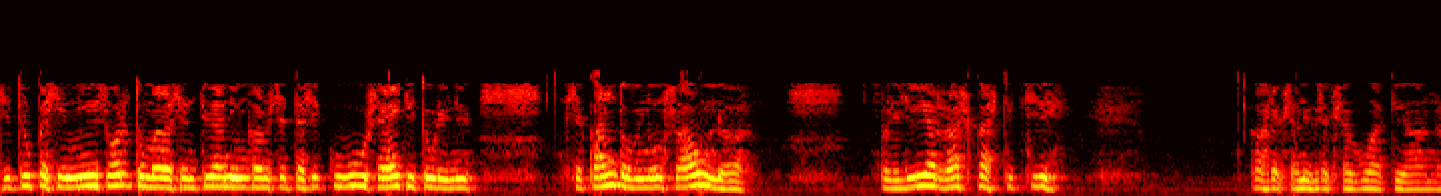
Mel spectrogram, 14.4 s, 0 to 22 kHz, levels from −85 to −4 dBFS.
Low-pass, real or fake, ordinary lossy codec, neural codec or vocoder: 14.4 kHz; real; AAC, 16 kbps; none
